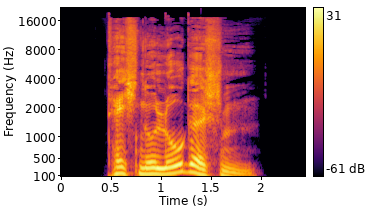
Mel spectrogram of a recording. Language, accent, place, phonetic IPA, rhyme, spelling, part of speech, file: German, Germany, Berlin, [tɛçnoˈloːɡɪʃm̩], -oːɡɪʃm̩, technologischem, adjective, De-technologischem.ogg
- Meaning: strong dative masculine/neuter singular of technologisch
